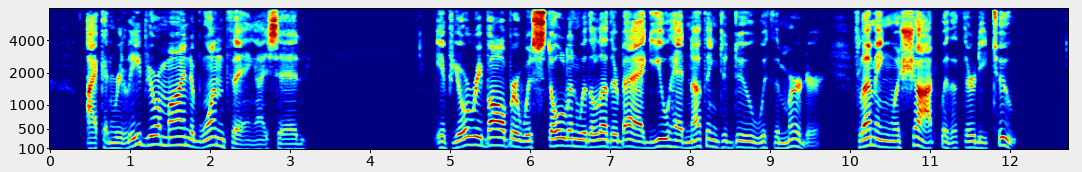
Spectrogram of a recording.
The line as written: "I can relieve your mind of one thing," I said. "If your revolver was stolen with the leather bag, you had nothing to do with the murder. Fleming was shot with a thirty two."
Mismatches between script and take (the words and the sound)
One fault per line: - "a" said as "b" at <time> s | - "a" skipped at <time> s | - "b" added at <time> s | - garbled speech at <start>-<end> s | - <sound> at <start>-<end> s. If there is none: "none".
none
